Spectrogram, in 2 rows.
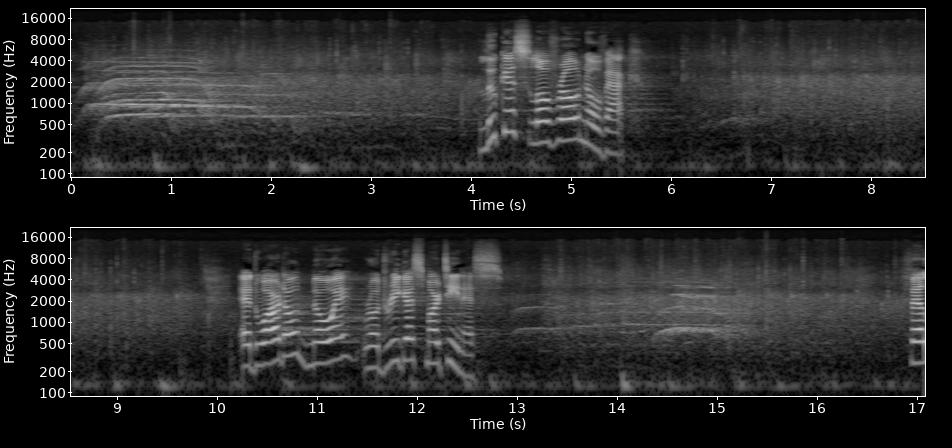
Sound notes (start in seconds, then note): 0.0 audience cheering; 0.0 audience applauding; 6.0 audience applauding; 12.9 audience applauding; 13.0 audience cheering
